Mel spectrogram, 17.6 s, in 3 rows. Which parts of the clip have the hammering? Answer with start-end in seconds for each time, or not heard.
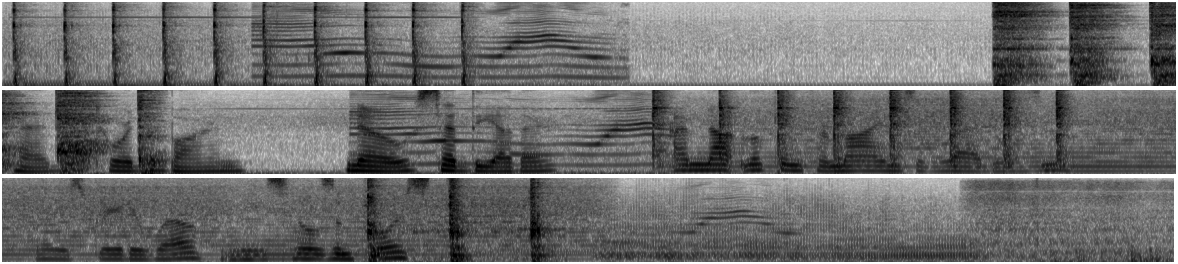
0.1-2.4, 5.0-6.7, 9.1-11.2, 13.6-14.6.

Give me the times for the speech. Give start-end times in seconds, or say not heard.
5.8-14.0.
